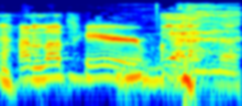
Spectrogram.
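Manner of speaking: squeaky high-pitched voice. Retelling a movie line from the ceiling: attempted Tom Hanks high-pitched squeaky voice. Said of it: "his high-pitched, kinda squeaky voice".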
